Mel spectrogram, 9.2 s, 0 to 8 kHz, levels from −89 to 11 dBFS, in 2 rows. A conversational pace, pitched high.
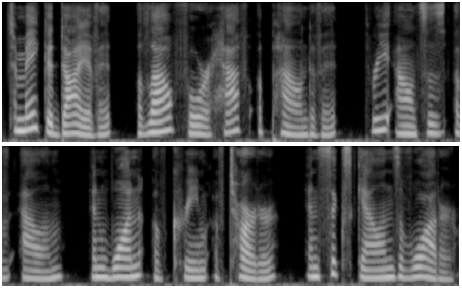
Yes: average, 185 wpm; high, 195 Hz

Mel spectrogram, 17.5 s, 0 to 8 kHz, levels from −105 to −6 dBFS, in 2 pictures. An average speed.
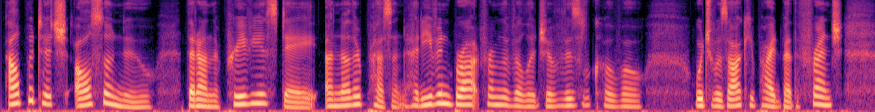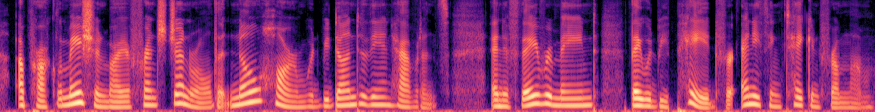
Yes: average, 180 wpm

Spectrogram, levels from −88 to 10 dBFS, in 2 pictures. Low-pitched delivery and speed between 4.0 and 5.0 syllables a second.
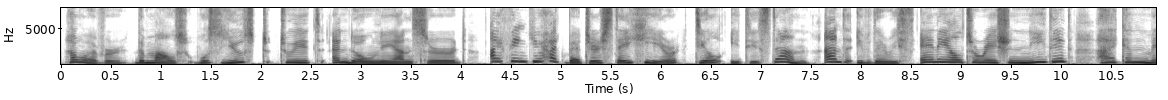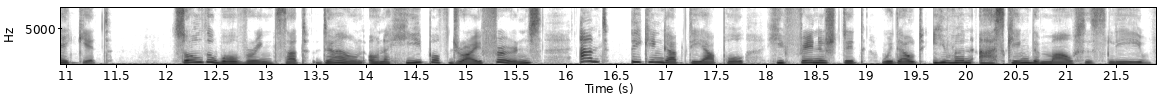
No: high, 245 Hz; 4.5 syllables/s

